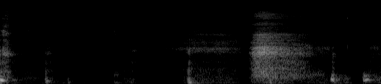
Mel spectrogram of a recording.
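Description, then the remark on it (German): A single goat bleat sound effect rings out loud for about half a second, surrounded by short soft clicks and breathy noises, with no talking. “Ja, aber warum Ziege?”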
